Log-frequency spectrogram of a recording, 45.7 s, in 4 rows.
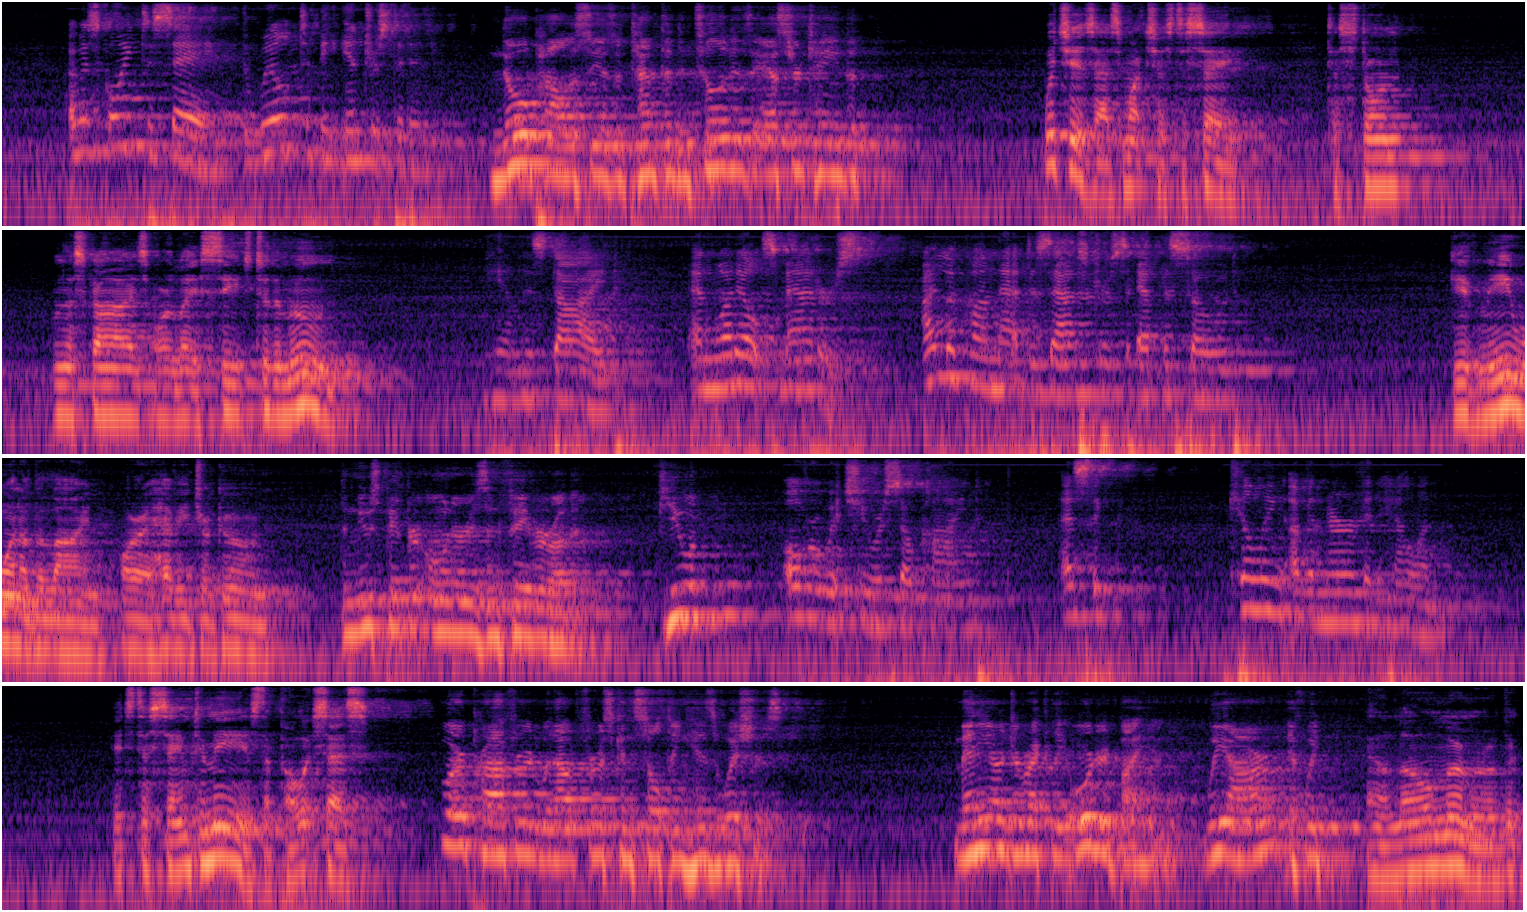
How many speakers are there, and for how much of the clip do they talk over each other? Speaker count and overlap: three, no overlap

